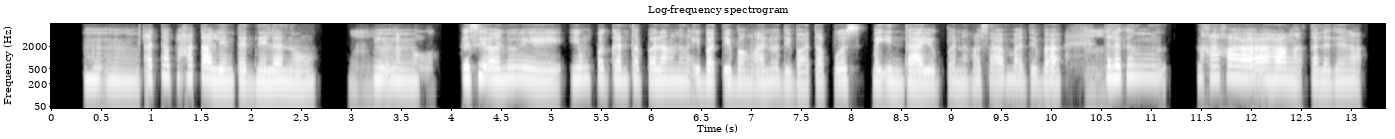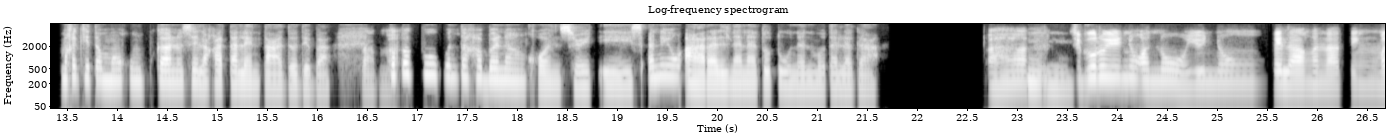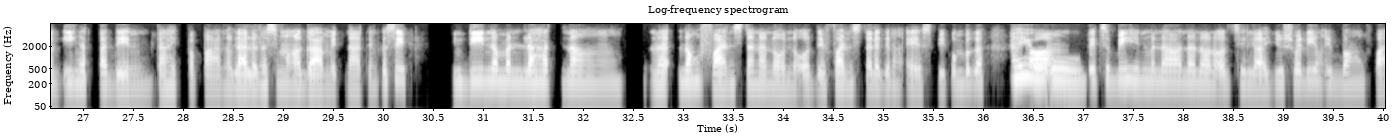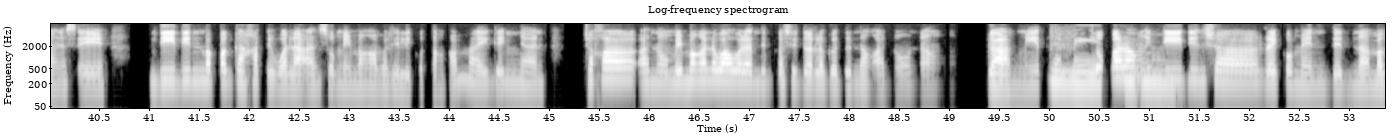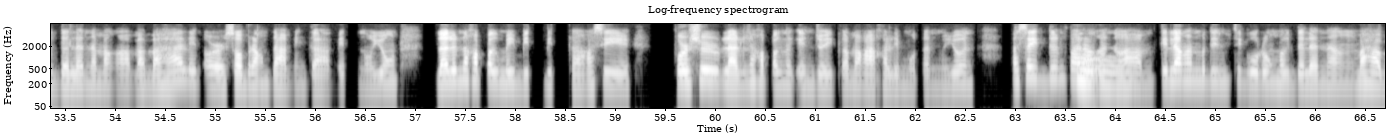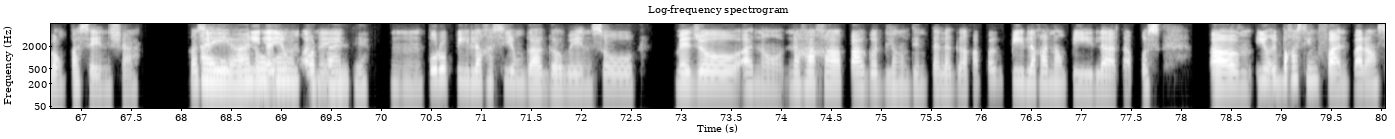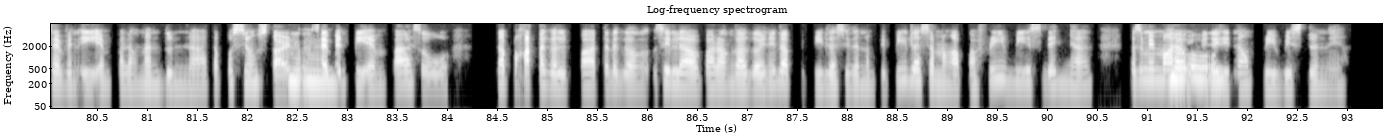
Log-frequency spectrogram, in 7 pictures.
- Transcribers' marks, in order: tapping; other background noise
- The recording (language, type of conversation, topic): Filipino, podcast, Puwede mo bang ikuwento ang konsiyertong hindi mo malilimutan?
